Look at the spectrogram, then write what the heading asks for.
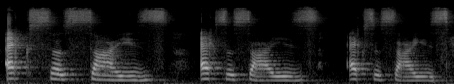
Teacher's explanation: Nhớ chỗ chữ size tận cùng, chúng ta phát ra âm Z giùm cô ha.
